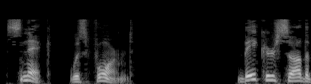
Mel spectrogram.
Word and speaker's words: SNCC: meeting the student non-violent Coordinating Committee SNCC pronounced Snick was formed Baker saw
